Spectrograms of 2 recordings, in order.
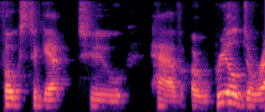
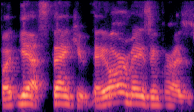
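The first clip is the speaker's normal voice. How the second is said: words broken up by laughing; 2 semitones higher than usual. Thanking another speaker after a funny comment, laughing while talking. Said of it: "I'm laughing at that comment".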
